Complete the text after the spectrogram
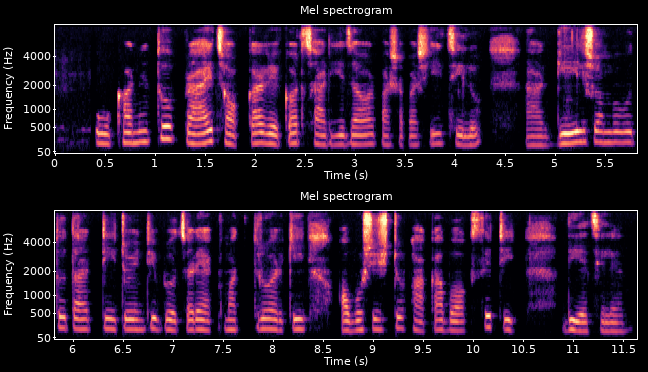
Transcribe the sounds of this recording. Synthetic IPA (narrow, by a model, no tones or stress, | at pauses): okʰanet̪opɾaet͡ɕʰɔkːaɾːekɔɾɖt͡ɕʰaɽijed͡ʑaoaɾpaʃapaʃijt͡ɕʰiloaɾɡejlʃɔmbʱabot̪ot̪aɾʈiʈɔjnʈipɾot͡ɕaɾeɛkmat̪ːɾoaɾkiɔboʃiʃʈofakabɔkseʈʰik̚d̪ijet͡ɕʰilen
